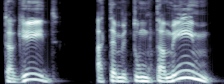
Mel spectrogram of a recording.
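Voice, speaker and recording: A man voicing a grumpy, angry middle-aged neighbor who scolds and shouts, in a children's audio story. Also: on the high side, lively intonation, no echo, clean studio sound.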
